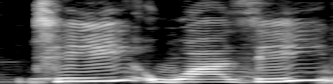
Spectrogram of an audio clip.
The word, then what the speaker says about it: Tiwaz: It's pronounced Tiwazi, which means divinity or sun.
